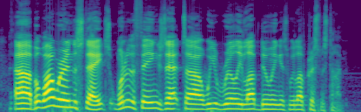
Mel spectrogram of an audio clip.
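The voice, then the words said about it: Southern US accent. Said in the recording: “We grew up in South Carolina, and if you haven't been able to pick up on that accent, you'll probably get it now.”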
